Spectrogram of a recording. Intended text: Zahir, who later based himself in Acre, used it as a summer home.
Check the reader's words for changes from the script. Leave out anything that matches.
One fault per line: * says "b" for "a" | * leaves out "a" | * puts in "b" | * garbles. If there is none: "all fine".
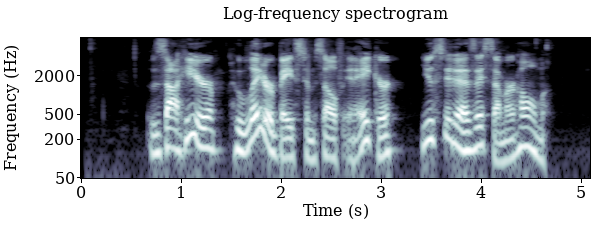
all fine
